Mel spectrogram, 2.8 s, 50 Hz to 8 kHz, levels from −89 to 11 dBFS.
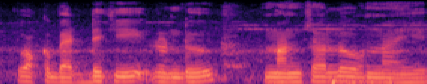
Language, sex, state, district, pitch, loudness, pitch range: Telugu, male, Telangana, Hyderabad, 120 Hz, -19 LUFS, 115-125 Hz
